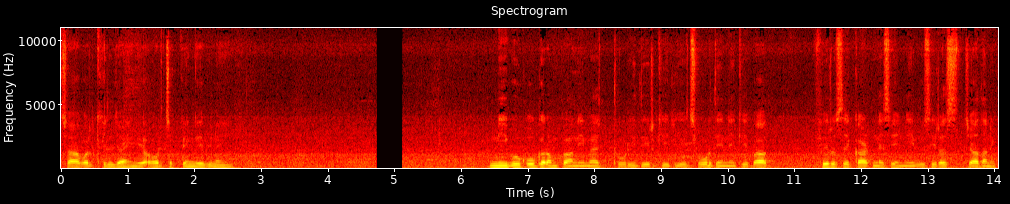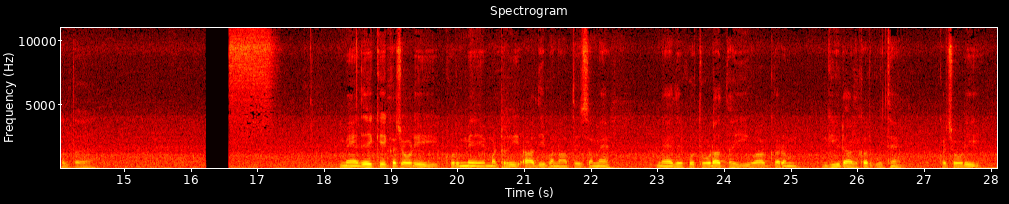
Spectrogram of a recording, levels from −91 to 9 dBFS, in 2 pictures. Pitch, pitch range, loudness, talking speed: 120 Hz, 110-125 Hz, -24 LUFS, 100 wpm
